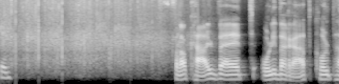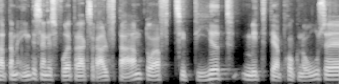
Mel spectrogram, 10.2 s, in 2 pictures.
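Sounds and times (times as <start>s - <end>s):
speech: 0.0s - 0.3s, 2.6s - 10.1s
audience applause: 0.0s - 3.2s.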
